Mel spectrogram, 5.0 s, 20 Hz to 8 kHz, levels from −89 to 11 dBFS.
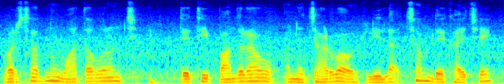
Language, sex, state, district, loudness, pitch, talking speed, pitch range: Gujarati, male, Gujarat, Valsad, -16 LUFS, 105 Hz, 120 wpm, 100-125 Hz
